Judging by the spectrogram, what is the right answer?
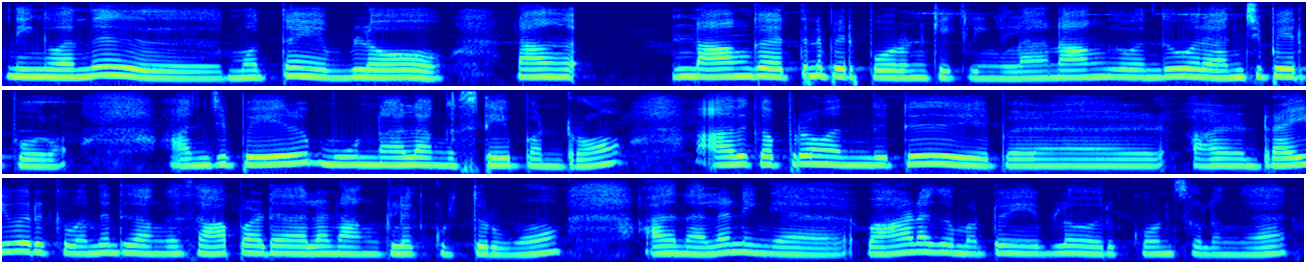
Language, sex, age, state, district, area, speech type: Tamil, female, 45-60, Tamil Nadu, Cuddalore, rural, spontaneous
